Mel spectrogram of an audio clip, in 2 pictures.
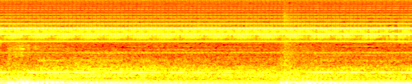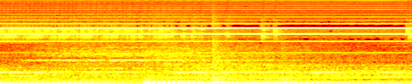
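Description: An electrical machine whines thinly and steadily.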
